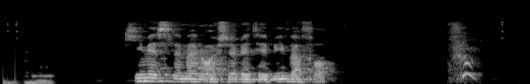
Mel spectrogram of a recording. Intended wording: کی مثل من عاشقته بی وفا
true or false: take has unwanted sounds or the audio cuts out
true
